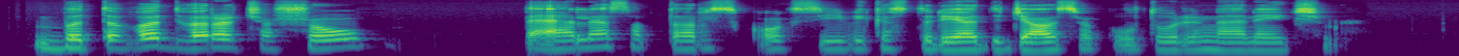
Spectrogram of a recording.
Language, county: Lithuanian, Tauragė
